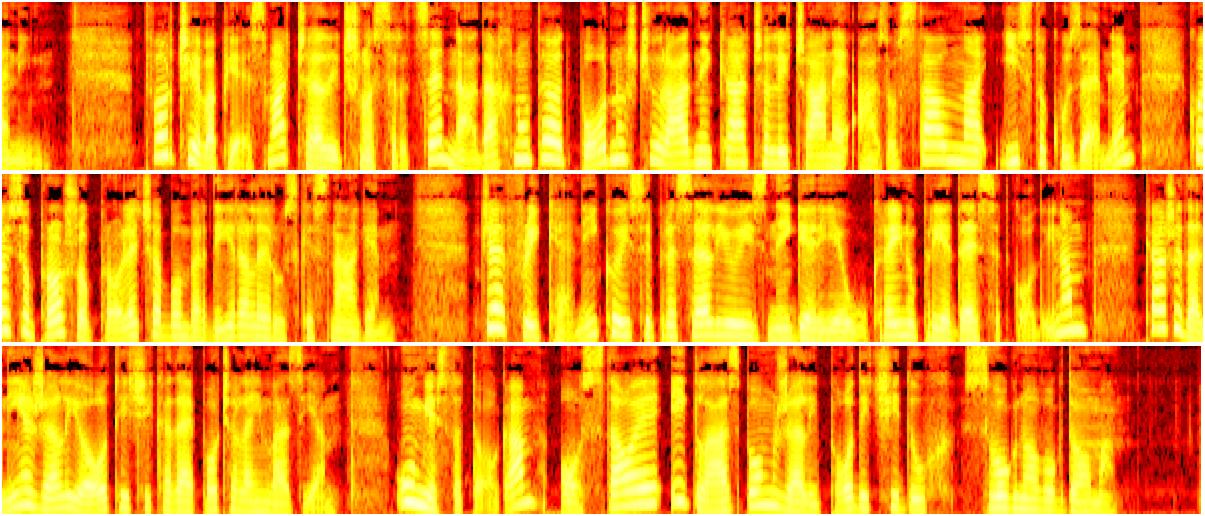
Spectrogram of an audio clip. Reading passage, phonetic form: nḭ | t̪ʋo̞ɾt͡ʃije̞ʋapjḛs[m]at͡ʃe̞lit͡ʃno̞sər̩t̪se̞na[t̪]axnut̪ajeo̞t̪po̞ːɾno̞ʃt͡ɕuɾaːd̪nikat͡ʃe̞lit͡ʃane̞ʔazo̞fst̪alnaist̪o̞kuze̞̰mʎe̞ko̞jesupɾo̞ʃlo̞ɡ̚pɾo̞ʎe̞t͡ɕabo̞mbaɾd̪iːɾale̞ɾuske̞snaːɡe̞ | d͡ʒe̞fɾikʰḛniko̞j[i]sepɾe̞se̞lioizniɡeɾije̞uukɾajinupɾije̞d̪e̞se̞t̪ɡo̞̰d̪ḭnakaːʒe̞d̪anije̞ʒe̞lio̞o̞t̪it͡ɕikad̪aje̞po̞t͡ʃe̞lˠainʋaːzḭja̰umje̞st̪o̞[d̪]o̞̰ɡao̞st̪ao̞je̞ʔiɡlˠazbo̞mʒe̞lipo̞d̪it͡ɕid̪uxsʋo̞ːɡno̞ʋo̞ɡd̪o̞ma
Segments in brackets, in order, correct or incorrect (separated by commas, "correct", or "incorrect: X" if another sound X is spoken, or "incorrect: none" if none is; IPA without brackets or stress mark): correct, incorrect: d̪, correct, incorrect: t̪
